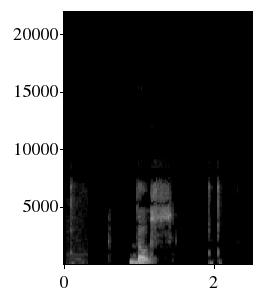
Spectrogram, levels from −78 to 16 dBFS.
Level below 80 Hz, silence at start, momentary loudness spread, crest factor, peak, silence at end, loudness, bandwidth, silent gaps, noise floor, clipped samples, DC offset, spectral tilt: -74 dBFS; 0.1 s; 25 LU; 20 dB; -6 dBFS; 0.45 s; -23 LUFS; 8 kHz; none; -59 dBFS; under 0.1%; under 0.1%; -4.5 dB/octave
